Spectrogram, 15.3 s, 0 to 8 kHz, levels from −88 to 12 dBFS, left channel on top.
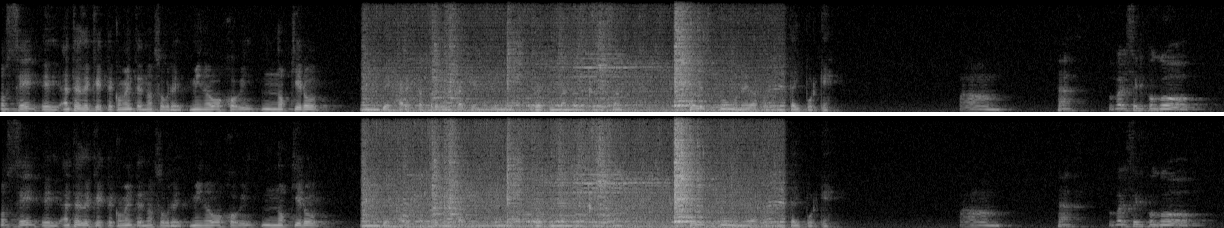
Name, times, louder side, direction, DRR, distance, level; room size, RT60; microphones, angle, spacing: voice 1, 0.0-4.0 4.5-8.1 8.6-10.4, left 2 dB, 60° left, 6 dB, 0.7 m, -31 dB
sound 1, 4.5-9.8, right 4 dB, 35° right, 0.7 m, -28 dB
voice 2, 12.0-12.6 13.2-13.4 13.9-14.8, left 3 dB, 80° left, 3 dB, 1.0 m, -35 dB
28.0 x 21.5 x 2.4 m, 0.77 s
head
